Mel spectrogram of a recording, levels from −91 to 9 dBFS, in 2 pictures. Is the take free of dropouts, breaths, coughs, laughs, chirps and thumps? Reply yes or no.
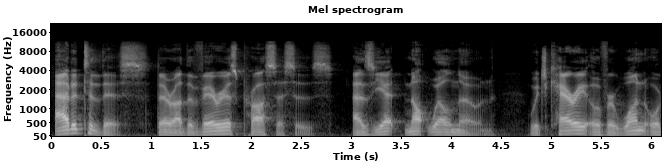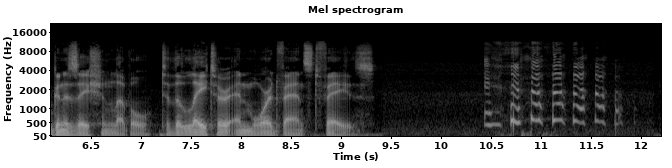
no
